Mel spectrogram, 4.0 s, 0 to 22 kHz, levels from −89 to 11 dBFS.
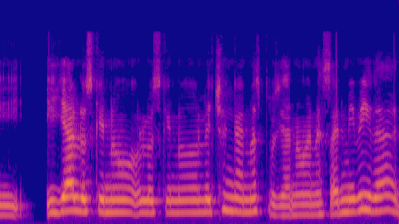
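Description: From 0.50 s to 3.95 s there are word clock ticks, around seven sharp clicks about every half second, likely from a receiving clock drifting slightly against the sender's and slipping a sample each time.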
